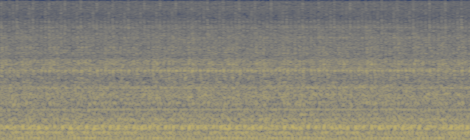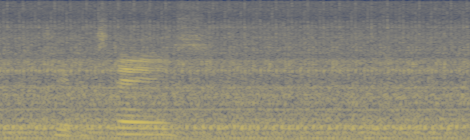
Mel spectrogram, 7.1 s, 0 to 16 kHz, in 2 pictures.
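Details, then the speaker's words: Vehicle just fitted with a replacement alternator (the old one had badly worn brushes): a smooth, even idle with a steady beat and no knocks, squeals or belt chirp. It is charging at about 14.2 V. "all right want to give it a try we're going to start it up and see if she charges nice she's running all right"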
